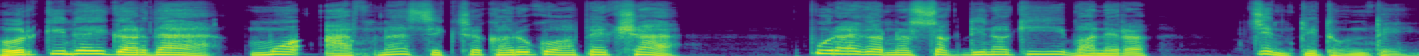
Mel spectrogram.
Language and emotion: Nepali, fearful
